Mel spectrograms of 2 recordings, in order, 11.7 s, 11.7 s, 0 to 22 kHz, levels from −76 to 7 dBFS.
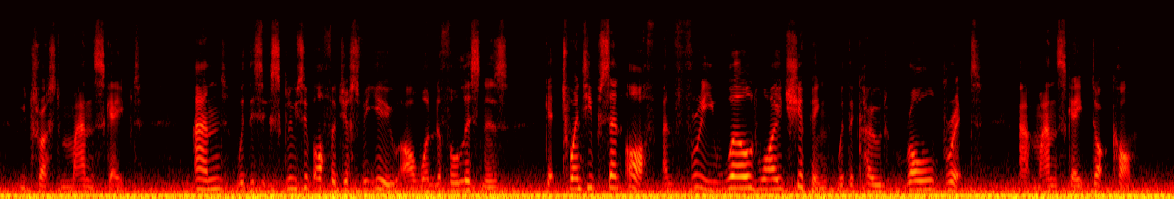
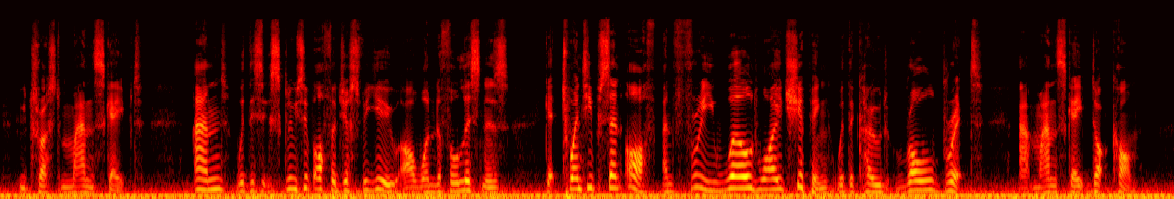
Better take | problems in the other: second | low rumble; loud; throughout; 8 dB below the speech; faint in the second

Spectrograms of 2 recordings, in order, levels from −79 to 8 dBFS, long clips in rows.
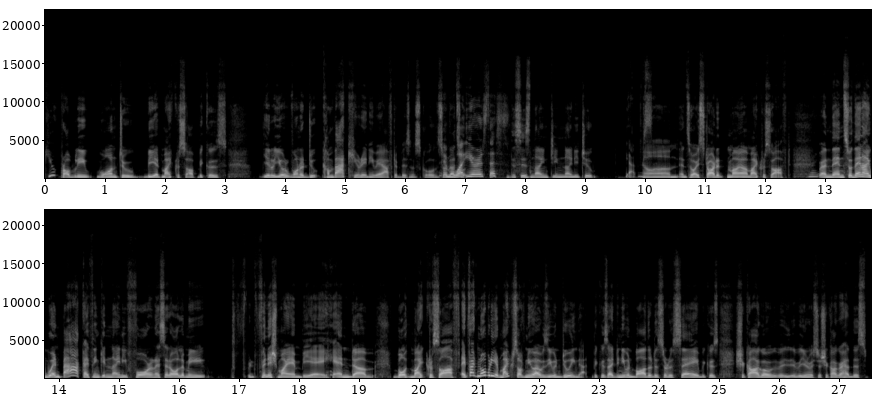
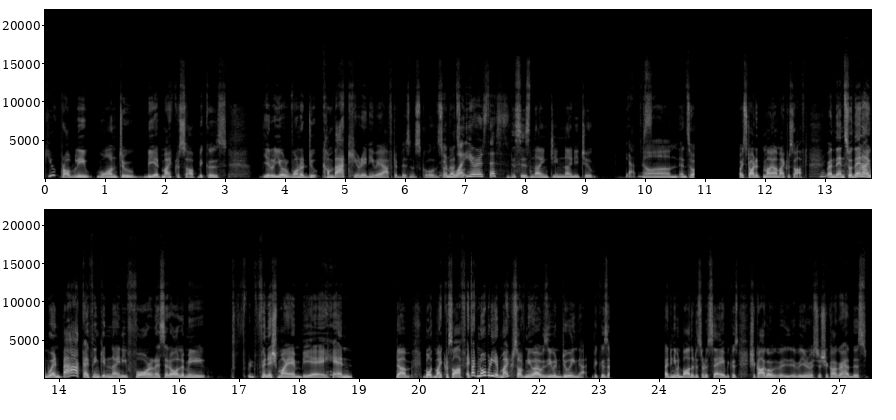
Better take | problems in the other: first | audio freezing; at 11 s for 1 s, at 19 s for 0.5 s and at 23 s for 1 s

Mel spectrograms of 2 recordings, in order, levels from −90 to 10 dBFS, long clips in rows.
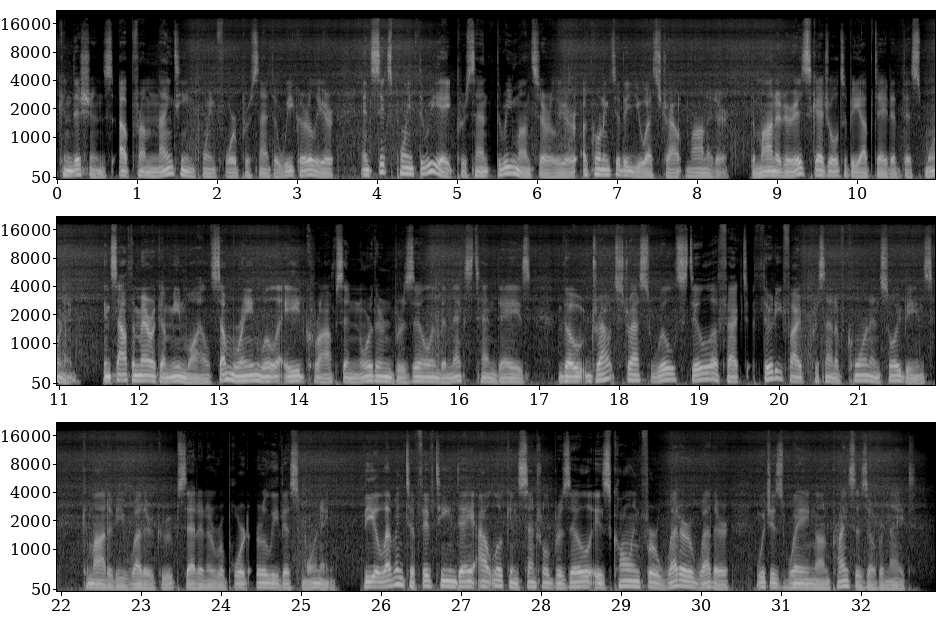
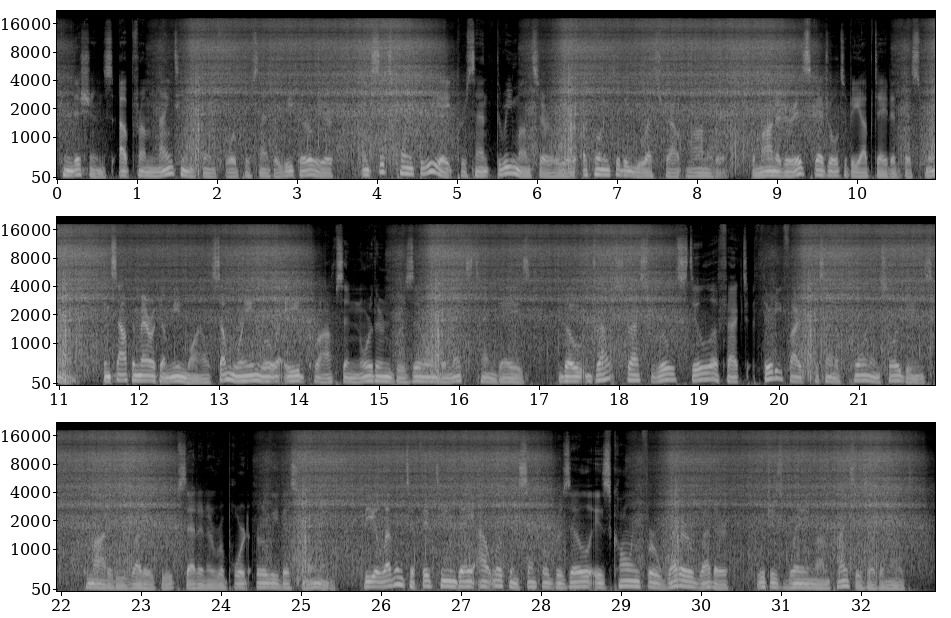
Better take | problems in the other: first | hiss; loud; throughout; as loud as the speech; faint in the first

